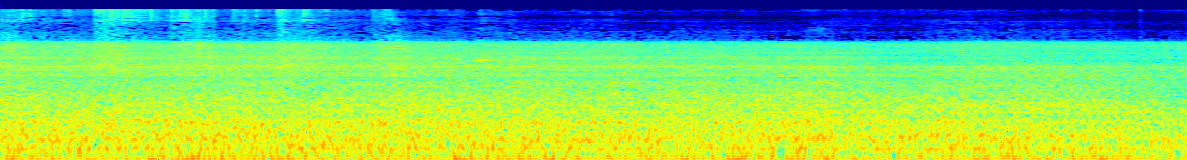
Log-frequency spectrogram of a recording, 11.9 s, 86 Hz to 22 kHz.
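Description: Hankyu 1000 series electric train departing a covered station platform, its cars running steadily past close by with a continuous rumble. It eases off a little near the end as the train pulls away.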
